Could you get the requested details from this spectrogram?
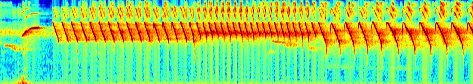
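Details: Canary song meant as training material for young canaries: a loud, fast rolling trill of rapid repeated high notes, shifting partway into slower, downward-sweeping notes, with a steady low hum beneath.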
